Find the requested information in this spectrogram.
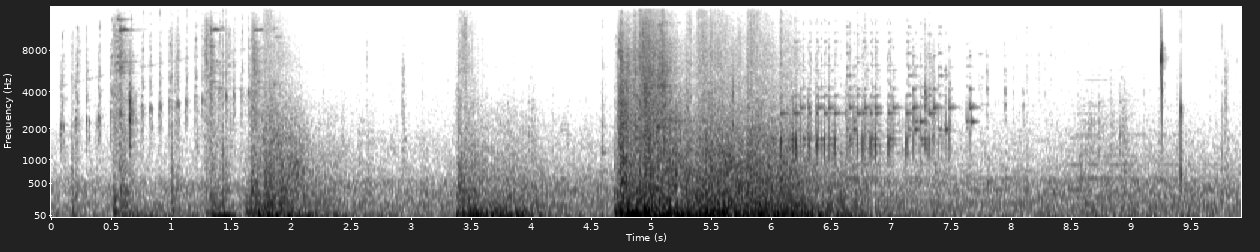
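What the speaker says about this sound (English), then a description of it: "hold RB for side cannons, then release the volley" Ship side cannons in a video game, several scattered booming shots followed by a heavy rolling volley that swells loudly midway and then fades, ending with a few faint clinks.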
